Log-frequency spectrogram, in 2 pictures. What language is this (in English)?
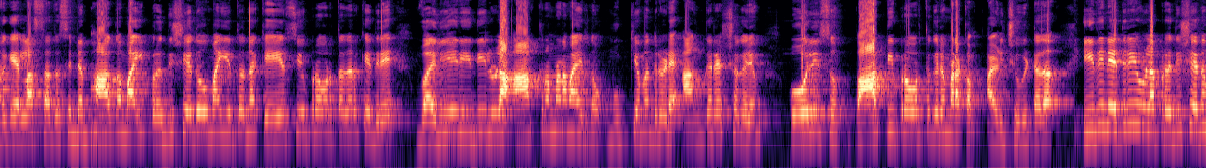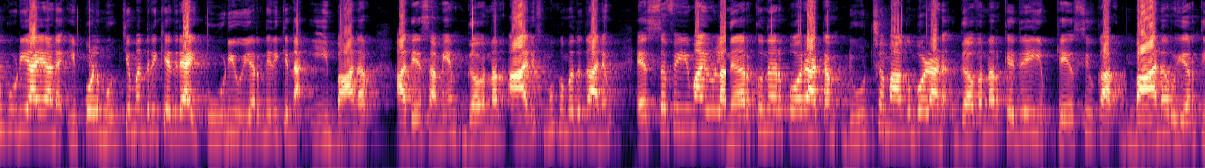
Malayalam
